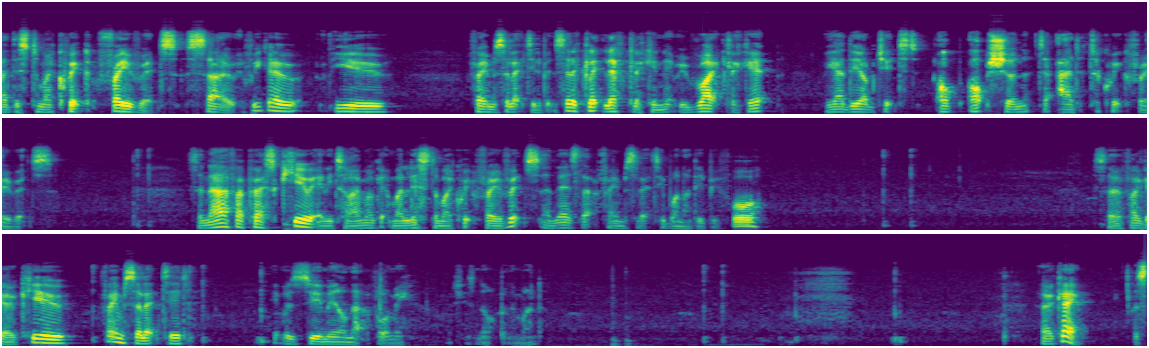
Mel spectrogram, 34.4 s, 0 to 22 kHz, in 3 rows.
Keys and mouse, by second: 3.2-12.1 drag, 14.1 q, 22.6 q, 24.6 click, 25.4-26.5 middle drag, 28.8 q, 31.6-34.3 middle drag.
